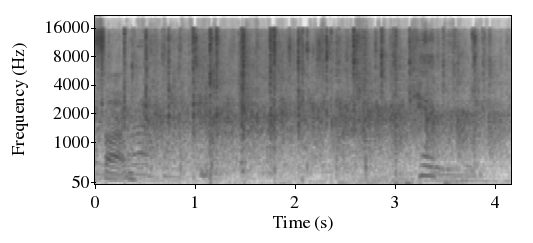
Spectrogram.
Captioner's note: applause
